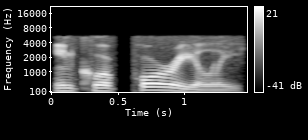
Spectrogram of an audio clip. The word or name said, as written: incorporeally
